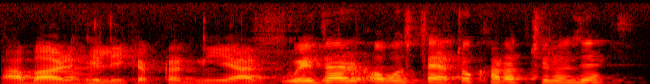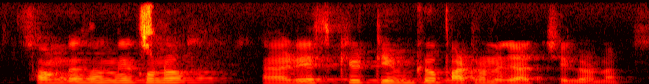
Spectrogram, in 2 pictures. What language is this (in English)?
Bangla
